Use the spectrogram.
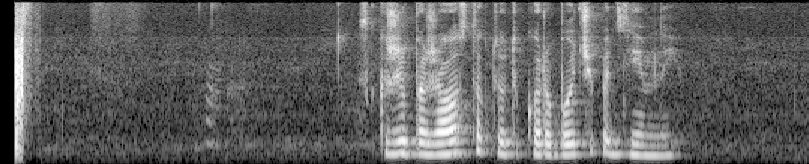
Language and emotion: Russian, neutral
